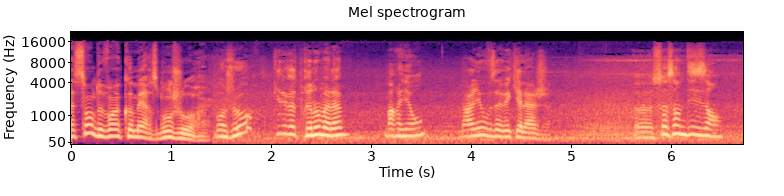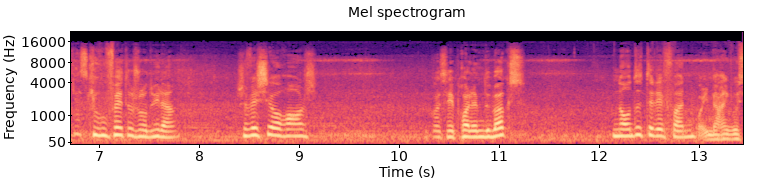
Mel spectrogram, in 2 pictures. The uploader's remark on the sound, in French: On discute dans la rue pour ZoomZoomZen.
